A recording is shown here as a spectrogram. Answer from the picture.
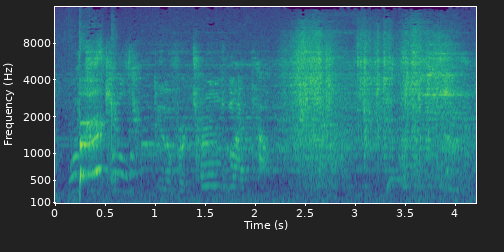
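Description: Soundtrack of a TV drama episode: a short vocal exclamation at the start, then dramatic background score, with a rushing noise swelling through the second half.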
